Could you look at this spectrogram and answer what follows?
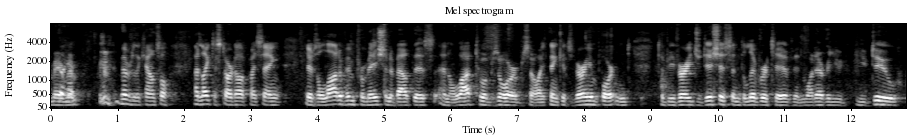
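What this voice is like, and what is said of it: Scratchy, slightly hoarse voice. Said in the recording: “my voice is a little scratchy”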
